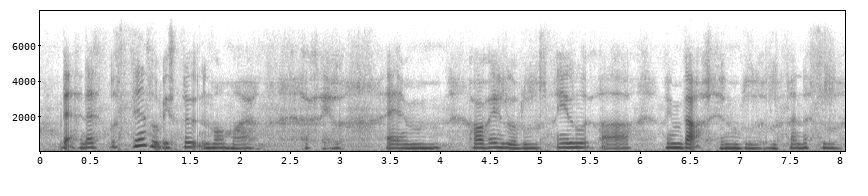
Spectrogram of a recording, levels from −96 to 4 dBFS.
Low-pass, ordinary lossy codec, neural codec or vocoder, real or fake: 7.2 kHz; Opus, 32 kbps; autoencoder, 22.05 kHz, a latent of 192 numbers a frame, VITS, trained on many speakers; fake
